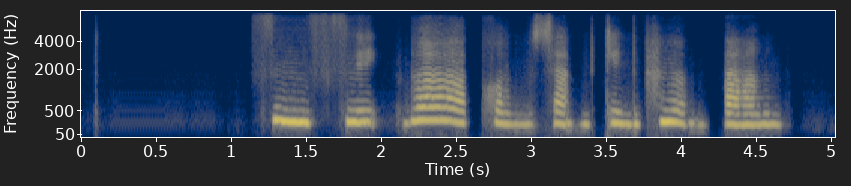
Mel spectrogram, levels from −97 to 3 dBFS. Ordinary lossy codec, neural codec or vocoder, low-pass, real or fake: Opus, 64 kbps; codec, 16 kHz, 0.5 kbps, FreqCodec, smaller model; 7.2 kHz; fake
